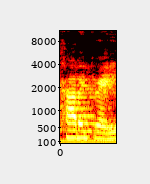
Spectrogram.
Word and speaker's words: category: So there is a silent letter in this word, can you identify it? So it is the O at the end, so it doesn't sound like there's an O there, category.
